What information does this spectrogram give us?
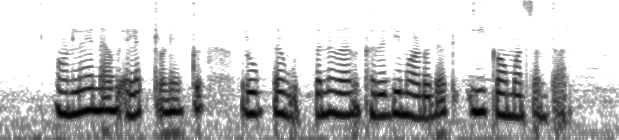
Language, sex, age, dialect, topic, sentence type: Kannada, female, 36-40, Dharwad Kannada, banking, statement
